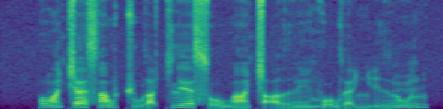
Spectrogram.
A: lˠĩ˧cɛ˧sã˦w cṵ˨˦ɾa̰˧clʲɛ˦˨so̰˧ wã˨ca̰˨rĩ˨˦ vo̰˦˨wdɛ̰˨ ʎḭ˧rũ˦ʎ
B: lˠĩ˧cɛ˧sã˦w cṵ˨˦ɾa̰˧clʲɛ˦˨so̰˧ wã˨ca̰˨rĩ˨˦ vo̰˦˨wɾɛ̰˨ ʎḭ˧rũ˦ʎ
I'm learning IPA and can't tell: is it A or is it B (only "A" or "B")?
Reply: B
